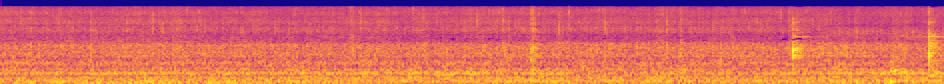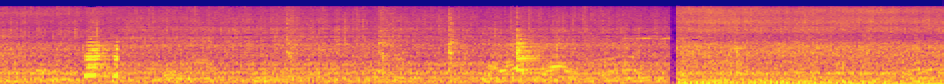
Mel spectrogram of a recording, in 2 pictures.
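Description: Food frying in oil on a street-stall griddle: a steady sizzling hiss, broken by several sharp metal clinks and scrapes of a spatula.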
